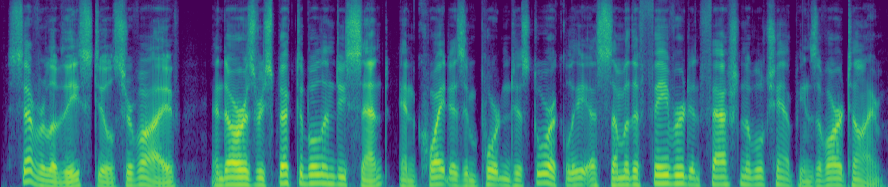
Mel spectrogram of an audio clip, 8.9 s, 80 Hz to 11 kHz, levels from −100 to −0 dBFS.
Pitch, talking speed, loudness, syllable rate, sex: 115 Hz, 180 wpm, -19 LUFS, 6.0 syllables/s, male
